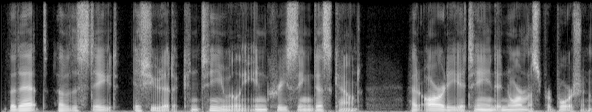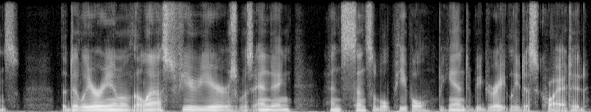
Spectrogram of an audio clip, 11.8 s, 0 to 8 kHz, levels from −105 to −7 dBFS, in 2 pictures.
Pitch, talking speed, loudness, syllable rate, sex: 90 Hz, 165 wpm, -21 LUFS, 5.9 syllables/s, male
